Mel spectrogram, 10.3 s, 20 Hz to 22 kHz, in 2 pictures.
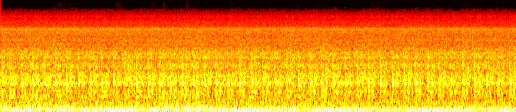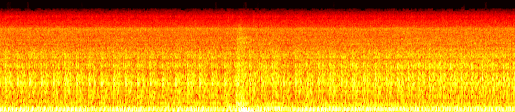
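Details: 2008 Ford Explorer 4.0L engine at steady idle after reinstallation, with the main intake vacuum line and MAF sensor reconnected: a dry metallic chatter over a low hum; the timing chains were found to be still rattling.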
